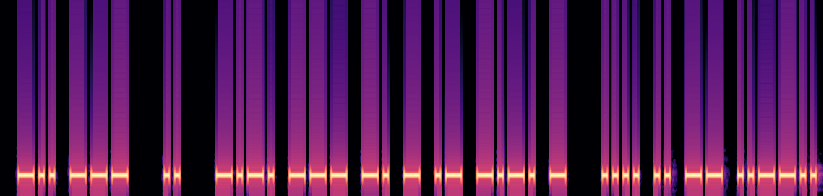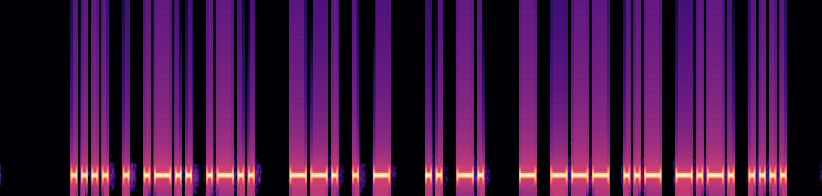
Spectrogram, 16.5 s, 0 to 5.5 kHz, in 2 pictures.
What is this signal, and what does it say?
Morse code, heard as a keyed tone, about 23 wpm, 600 Hz. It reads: DO I CONTACT HIM? HELL GET IN TOUCH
